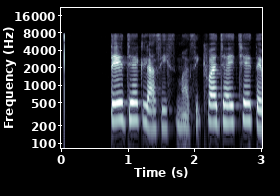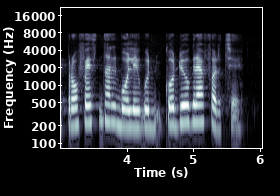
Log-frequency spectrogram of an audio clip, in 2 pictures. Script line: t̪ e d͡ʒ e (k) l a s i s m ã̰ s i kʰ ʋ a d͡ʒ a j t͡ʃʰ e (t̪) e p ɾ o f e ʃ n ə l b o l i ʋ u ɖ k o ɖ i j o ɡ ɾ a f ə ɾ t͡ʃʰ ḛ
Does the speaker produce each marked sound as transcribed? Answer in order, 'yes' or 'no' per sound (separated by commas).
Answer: yes, yes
